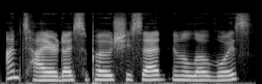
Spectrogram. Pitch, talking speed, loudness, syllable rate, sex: 210 Hz, 230 wpm, -15 LUFS, 5.9 syllables/s, female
